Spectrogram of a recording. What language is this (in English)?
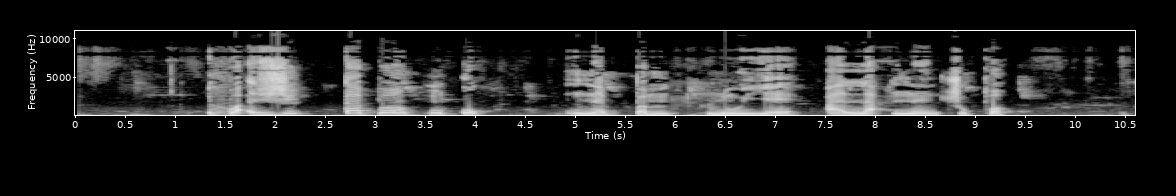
Ngomba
